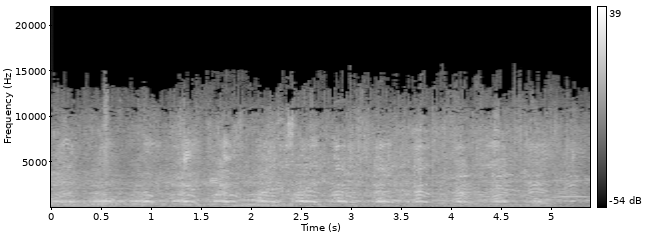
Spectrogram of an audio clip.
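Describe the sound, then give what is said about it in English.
A large protest crowd on Molesworth Street, Dublin, at 1 pm on Wednesday 22 October, angry at the government's cut to universal medical cards for over-70s, fills the air with a dense, continuous roar of many voices, with shouts and chant-like calls rising and falling in a loose rhythm throughout. “I pay a voluntary contribution for the socialist newspaper being sold in the crowd that day.”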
